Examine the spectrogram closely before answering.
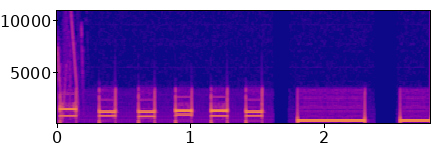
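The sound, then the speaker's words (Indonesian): Six quick, evenly spaced touch-tone beeps of a phone being dialed, followed by two longer steady ringback tones, all clear with no talking. “Telepon orang sampai pusing.”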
